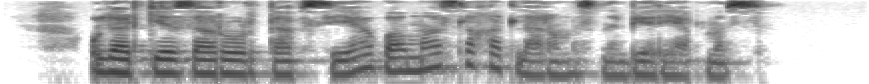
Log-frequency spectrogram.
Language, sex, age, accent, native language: Uzbek, female, 25-34, Surxondaryo, Uzbek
